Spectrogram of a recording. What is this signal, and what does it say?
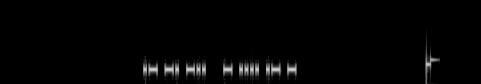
Morse code, heard as a keyed tone, about 42 wpm, 700 Hz. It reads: AND THAT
